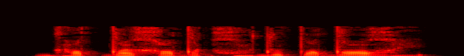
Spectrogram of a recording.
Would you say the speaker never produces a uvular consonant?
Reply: no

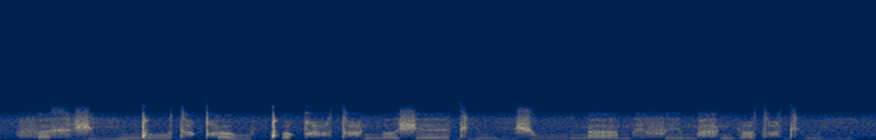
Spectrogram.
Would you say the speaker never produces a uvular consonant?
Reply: no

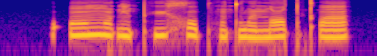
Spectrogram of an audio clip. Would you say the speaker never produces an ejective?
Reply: no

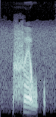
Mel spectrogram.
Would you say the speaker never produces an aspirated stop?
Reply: yes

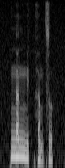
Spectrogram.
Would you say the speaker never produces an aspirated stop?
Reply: yes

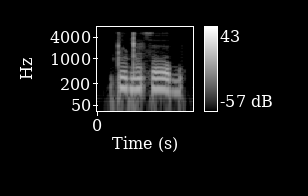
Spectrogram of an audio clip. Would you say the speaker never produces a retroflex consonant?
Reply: no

